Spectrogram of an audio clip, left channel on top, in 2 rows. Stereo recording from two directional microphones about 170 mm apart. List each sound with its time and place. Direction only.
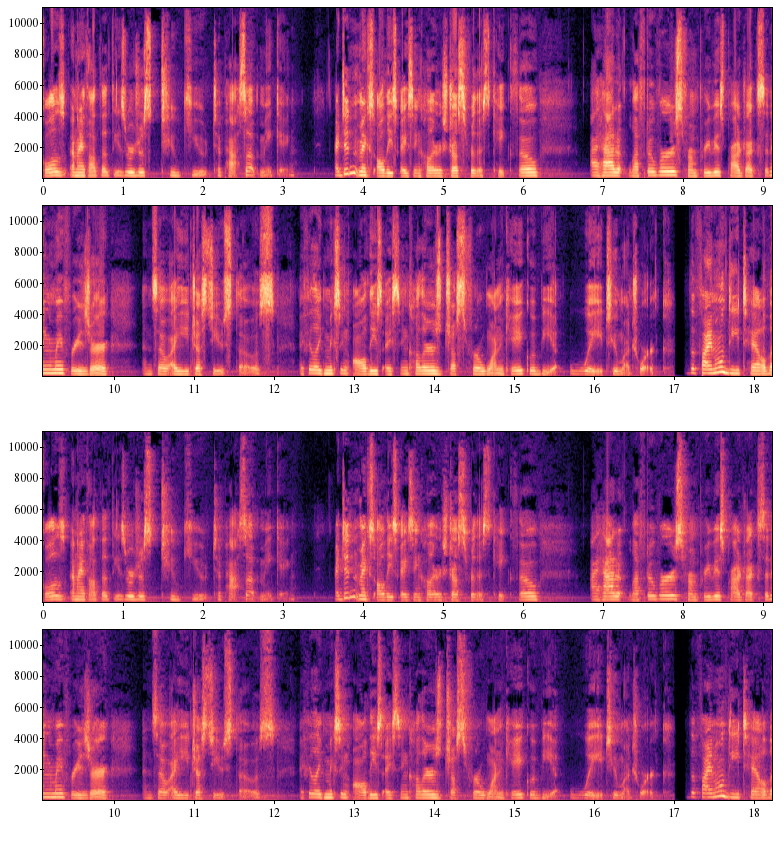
0.0 s speech: 45° left (ahead or behind)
